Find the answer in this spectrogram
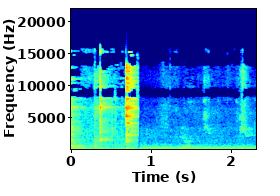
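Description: A metal fork clinking against a ceramic dinner plate, with two sharp clinks in the first second.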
